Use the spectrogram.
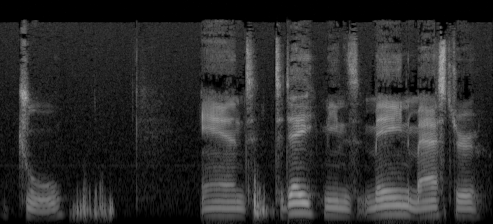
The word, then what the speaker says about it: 主: is led by the Title Character which is pronounced Jew and today means main Master host Lord landlord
